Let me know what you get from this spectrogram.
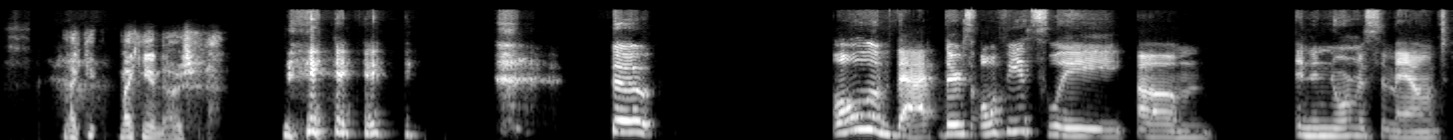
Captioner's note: laughs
